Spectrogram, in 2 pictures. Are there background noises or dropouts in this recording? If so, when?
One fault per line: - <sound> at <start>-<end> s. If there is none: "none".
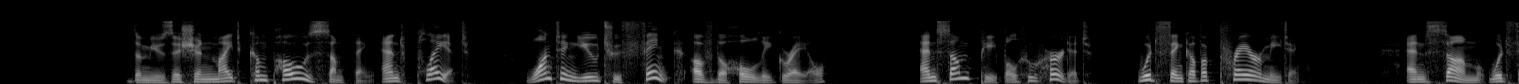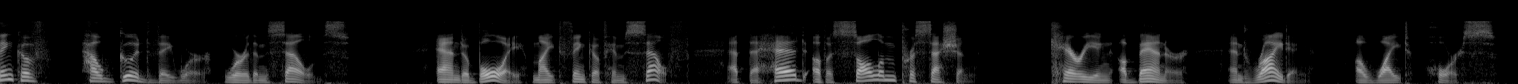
none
